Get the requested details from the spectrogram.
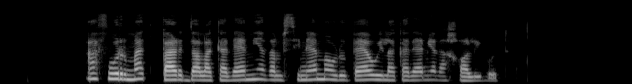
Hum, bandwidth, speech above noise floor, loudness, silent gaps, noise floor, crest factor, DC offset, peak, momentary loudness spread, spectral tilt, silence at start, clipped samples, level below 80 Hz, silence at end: none; 11.5 kHz; 58 dB; -27 LUFS; none; -85 dBFS; 24 dB; under 0.1%; -4 dBFS; 11 LU; -5 dB/octave; 0.85 s; under 0.1%; -82 dBFS; 1.35 s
